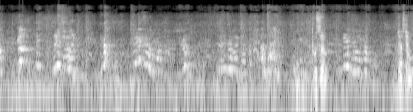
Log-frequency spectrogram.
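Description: Short, wordless vocal sounds from people bouncing on trampolines, broken into many brief, uneven bits.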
